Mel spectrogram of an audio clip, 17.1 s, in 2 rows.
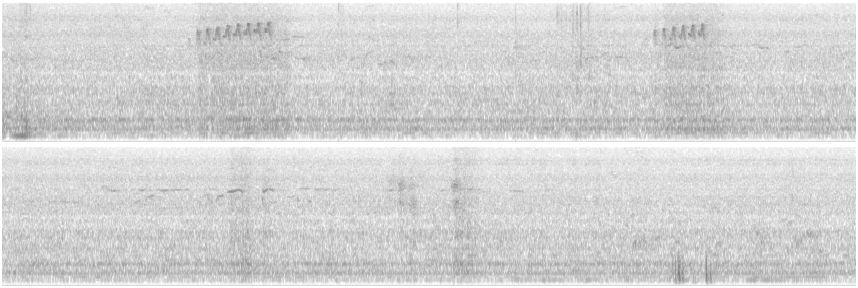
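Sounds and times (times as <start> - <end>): faint steady hum: 0.0 - 17.0
small bird chirping: 1.8 - 4.0, 6.4 - 8.0, 9.5 - 13.8.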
